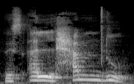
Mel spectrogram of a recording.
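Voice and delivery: Alhamdu slowly, the h clearly sounded; slow correct Alhamdu. Shown as a demonstration. Teacher to student, slow model word. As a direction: lean on the h in Alhamdu. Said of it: "It's Alhamdu".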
